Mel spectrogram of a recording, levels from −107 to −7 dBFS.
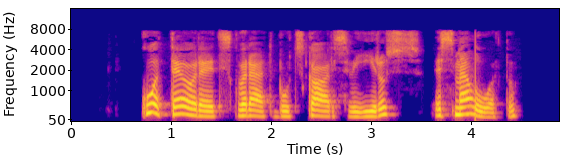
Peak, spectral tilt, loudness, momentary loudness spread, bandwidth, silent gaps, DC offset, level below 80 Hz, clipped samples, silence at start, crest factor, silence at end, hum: -2 dBFS; -5 dB/octave; -17 LUFS; 11 LU; 8 kHz; 3.54-3.60 s; under 0.1%; -60 dBFS; under 0.1%; 0.7 s; 16 dB; 0.45 s; none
